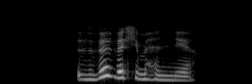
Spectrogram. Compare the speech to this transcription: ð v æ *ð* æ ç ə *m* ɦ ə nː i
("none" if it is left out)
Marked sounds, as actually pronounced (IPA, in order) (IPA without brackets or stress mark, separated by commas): v, m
